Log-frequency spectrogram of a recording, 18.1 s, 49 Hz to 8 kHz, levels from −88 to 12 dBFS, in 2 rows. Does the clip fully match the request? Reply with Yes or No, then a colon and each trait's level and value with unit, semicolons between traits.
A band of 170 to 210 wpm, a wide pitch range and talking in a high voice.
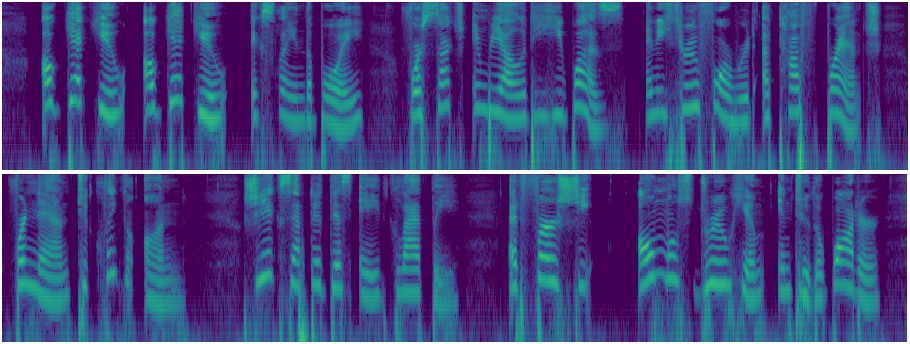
No: slow, 135 wpm; wide, 6.2 semitones; very high, 255 Hz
